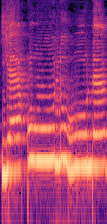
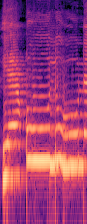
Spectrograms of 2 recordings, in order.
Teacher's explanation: قوف موٹا رکھیں، ٹھیک ہے، واو کے ساتھ ملا کے ایک سیکنڈ لمبا کریں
